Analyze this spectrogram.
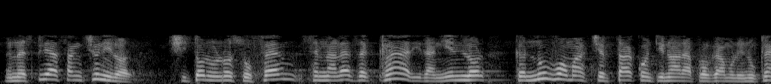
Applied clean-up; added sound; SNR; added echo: none; none; none; none.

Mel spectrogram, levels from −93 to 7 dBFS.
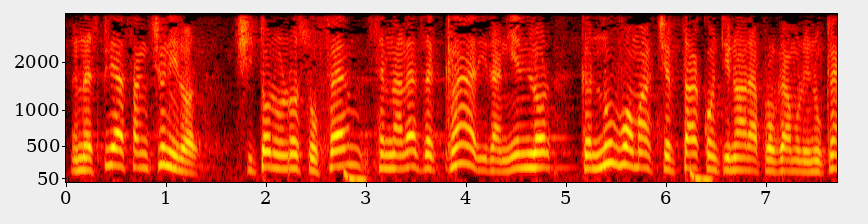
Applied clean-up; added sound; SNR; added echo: none; Bass drum; 9 dB; none.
